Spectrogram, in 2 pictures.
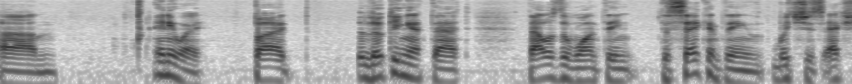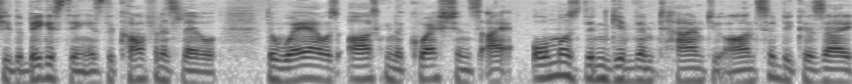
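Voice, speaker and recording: With a non-native accent, a man talks at a moderate pace and a medium pitch with ordinary pitch variation, the sound dry and close with no echo. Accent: non-native English accent, he calls it fine. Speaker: fitness vlogger. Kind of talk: casual vlog monologue. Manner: halting, searching for words.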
